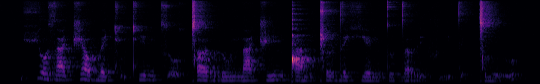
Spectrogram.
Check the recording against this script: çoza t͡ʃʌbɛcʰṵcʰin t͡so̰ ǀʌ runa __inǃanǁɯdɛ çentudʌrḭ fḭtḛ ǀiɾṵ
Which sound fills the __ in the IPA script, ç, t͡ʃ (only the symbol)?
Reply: t͡ʃ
